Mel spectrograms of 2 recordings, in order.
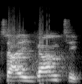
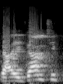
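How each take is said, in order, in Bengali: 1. শব্দটি J শব্দ দিয়ে শুরু হয়। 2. শব্দটি হার্ড G শব্দ দিয়ে শুরু হয়। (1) "একটা হচ্ছে জাইগান্টিক" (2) "আপনি গাইগান্টিক বলে ফেলতেছেন কিনা"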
